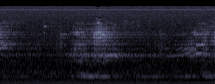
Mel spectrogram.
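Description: Film soundtrack heard off a television set: short strained vocal cries, one about a second in and another starting near the end, over a steady low hum.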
